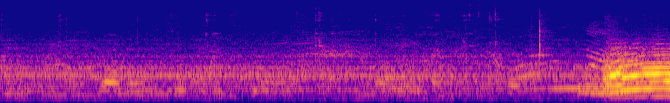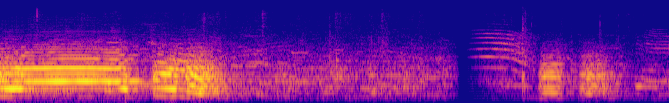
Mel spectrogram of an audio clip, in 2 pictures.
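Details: Cattle at the final of a karapan sapi bull race, a Madurese tradition, held at Lapangan Asemanis, Pamekasan, East Java, Indonesia. A loud, drawn-out harmonic bellow lasts about a second over crowd chatter and a public-address voice.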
